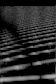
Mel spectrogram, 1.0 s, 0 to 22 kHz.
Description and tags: Basic Activate
It was created in Audacity, using a Chirp from from A2 to G3, then using Phaser, Echo and Tremolo effects to create the end result. Finally, it was Normalized to -8dB. Hope you enjoy!
game, activate, computer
